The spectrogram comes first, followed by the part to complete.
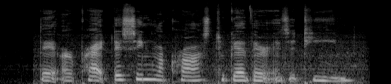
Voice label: English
